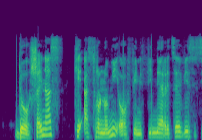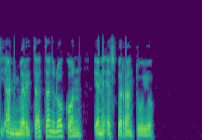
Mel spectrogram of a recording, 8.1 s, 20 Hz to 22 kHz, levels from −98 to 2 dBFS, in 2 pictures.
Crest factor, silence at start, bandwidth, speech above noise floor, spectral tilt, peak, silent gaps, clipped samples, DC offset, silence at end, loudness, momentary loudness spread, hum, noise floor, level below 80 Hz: 18 dB; 0.3 s; 7.8 kHz; over 72 dB; -6 dB/octave; 0 dBFS; none; under 0.1%; under 0.1%; 1 s; -19 LUFS; 8 LU; none; under -90 dBFS; -48 dBFS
